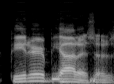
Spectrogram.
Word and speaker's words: Biadasz: Okay, okay, Peter Biadasz.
